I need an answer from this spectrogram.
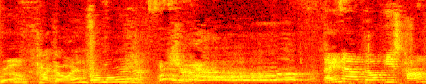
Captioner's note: loud Barking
